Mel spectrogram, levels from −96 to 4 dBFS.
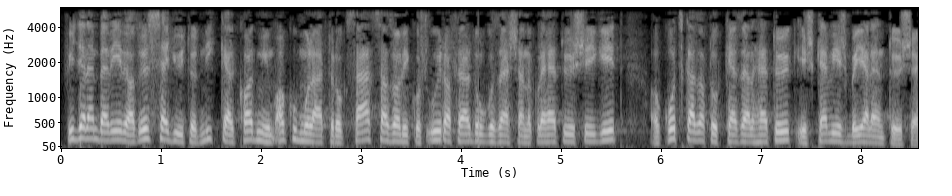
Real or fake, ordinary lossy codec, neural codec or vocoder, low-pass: real; none; none; 5.4 kHz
